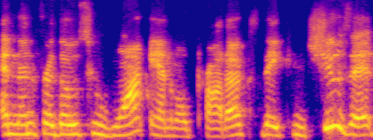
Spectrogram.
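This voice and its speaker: A woman with an American accent, fairly high in pitch, in a dry, close sound with no echo. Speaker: nonprofit co-founder and advocate. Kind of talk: panel presentation. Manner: fast.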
